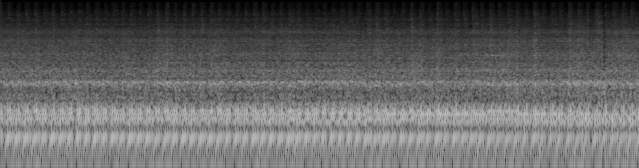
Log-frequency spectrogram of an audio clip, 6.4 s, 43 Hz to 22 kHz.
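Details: 2002 Yamaha YZF R6 carbureted four, restarted after sitting 6 years: uneven, lumpy idle with a loping beat about three a second and some clatter, like one cylinder not firing; owner suspects a gummed carburetor or fouled plug.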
